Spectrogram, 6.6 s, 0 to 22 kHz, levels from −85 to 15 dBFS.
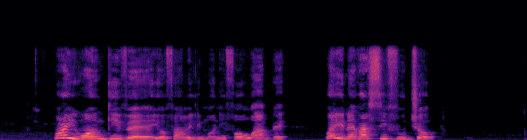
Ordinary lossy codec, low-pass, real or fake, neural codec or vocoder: none; 14.4 kHz; fake; vocoder, 44.1 kHz, 128 mel bands, Pupu-Vocoder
